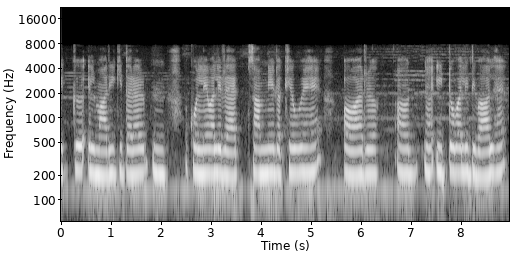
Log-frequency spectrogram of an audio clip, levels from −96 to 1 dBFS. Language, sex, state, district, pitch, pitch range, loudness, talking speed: Hindi, female, Uttar Pradesh, Lucknow, 205 Hz, 200-215 Hz, -14 LUFS, 120 wpm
